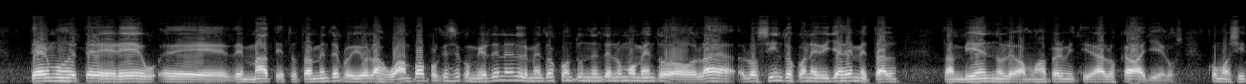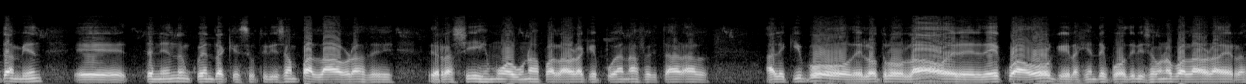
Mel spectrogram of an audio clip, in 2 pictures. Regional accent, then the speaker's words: Paraguay; que Paraguay clasifique como paraguayo que somos

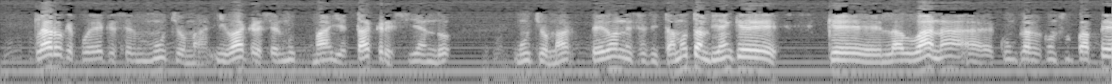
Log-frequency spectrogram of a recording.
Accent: Paraguay; eso es lo que yo pienso como paraguayo.

